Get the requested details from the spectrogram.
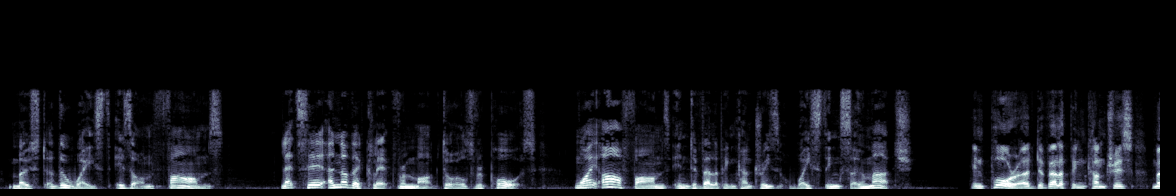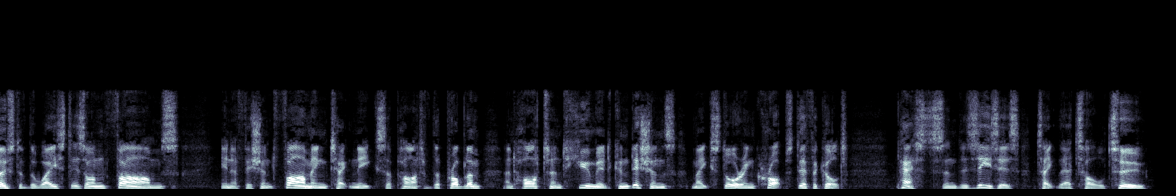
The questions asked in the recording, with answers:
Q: Why are farms in developing countries wasting so much?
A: So farms in developing countries use inefficient farming techniques, which lead to waste.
